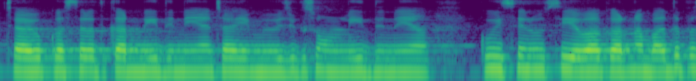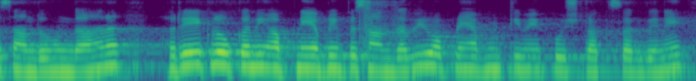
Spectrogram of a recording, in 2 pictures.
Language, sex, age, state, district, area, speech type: Punjabi, female, 30-45, Punjab, Fatehgarh Sahib, urban, spontaneous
